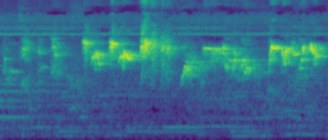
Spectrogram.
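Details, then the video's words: Ché bird singing continuously: a lively, warbling stream of high, varied whistled phrases with quick chirps and trills, swelling in short bursts and barely pausing, over a faint low steady hum. "CHIM HÓT CHÉ LIÊN TỤC"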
